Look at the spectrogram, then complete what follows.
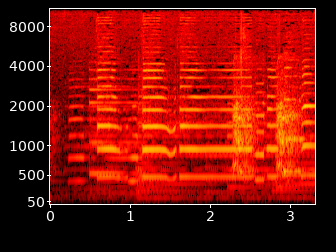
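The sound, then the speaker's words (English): A dog barks and yips in a fast, excited string of calls, the yelps running almost continuously with a couple of sharper, louder barks near the end. “Madam, you can't bring that dog in here. Dogs aren't allowed.”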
